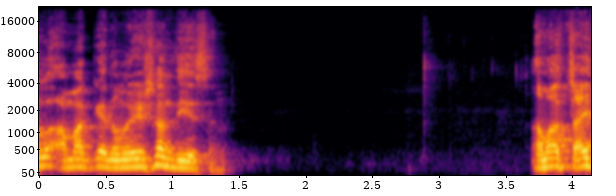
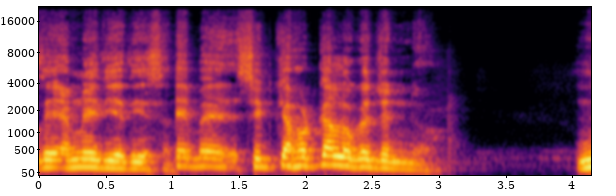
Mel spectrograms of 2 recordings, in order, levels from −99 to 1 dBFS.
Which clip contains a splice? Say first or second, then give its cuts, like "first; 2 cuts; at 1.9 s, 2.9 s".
second; 1 cut; at 1.1 s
